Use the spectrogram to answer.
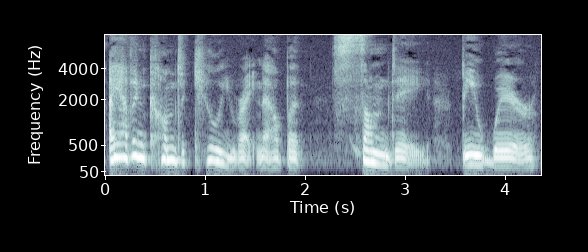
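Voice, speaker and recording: A woman's voice: deep voice, very animated, unhurried, warm tone, husky, heavily acted. Woman doing a menacing, boastful villain father. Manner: ominous, boastful.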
